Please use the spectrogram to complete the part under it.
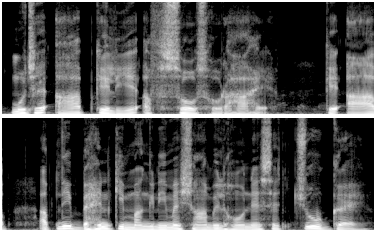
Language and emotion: Urdu, sad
